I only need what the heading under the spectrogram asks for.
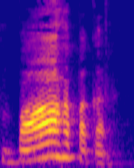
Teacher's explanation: ਬਬ ਦੇ ਕੰਨੇ ਨੂੰ ਵਧਾ ਦਈਏ ਹਹ ਤੇ ਆਵਾਜ਼ ਛੱਡ ਦੇਣੀ ਹੈ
